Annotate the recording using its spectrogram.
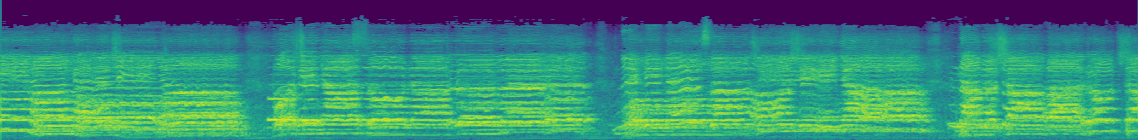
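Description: Women's choir singing a cappella, in sustained phrases of about five seconds broken by short pauses for breath.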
